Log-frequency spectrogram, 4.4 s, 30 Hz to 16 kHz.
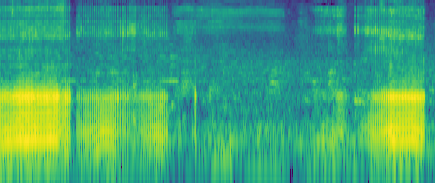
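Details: French Bulldog making low rumbling growl-like vocal bursts with dense harmonics, two long grumbles at start and end with quieter snuffling between, recorded 20 August 2025 at home.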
